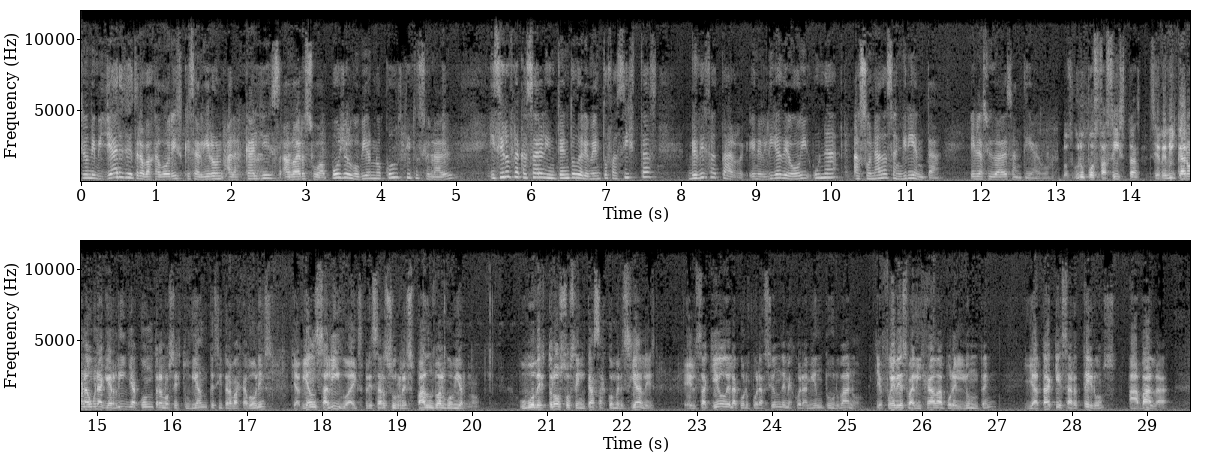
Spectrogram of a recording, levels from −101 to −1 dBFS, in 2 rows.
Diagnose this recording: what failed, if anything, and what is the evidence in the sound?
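Nothing failed here: no stage in the chain, from the wiring and converter through to storage and playback, leaves anything wrong in the sound.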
